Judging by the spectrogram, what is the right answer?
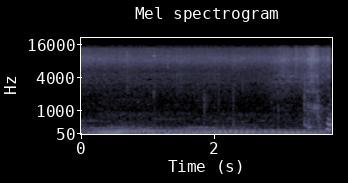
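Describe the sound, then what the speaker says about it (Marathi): Sweet paan gulkand modak mixture with sugar and green colouring being sautéed in a pan gives a steady, soft sizzle and faint stirring scrape throughout, low and close, with no talking. "हे मिश्र असं घट्ट होईपर्यंत परतून घ्यायचं आहे घट्ट गोळा झाला पाहिजे"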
